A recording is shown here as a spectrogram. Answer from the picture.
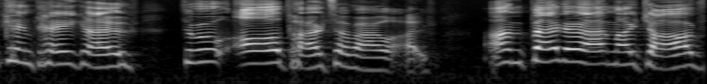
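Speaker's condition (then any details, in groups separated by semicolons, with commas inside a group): Spastic cerebral palsy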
